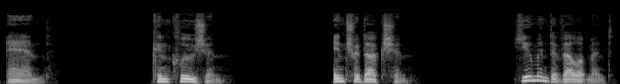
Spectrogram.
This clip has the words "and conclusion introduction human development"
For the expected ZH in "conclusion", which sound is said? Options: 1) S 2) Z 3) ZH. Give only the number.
3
